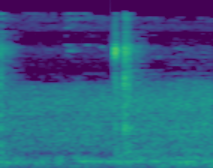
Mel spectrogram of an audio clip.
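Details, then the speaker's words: Motorcycle disc brake with new generic-brand pads, wheel spun: sharp metallic tick over a low hum. The pad is loose between its upper and lower seats and knocks against the caliper bracket as the disc turns. Fix: pack the pad seat with tape or thin hose. "jadi ini saat ee piringan berputar ee Ini bergerak ke atas turun atas turun seperti itu ini bunyinya karena benturan dengan dudukan sini tek tek tek tek tek tek seperti ini"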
